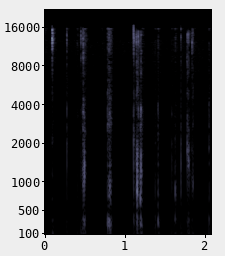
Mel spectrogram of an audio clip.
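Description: A person chewing food close to the microphone: a string of short, irregular mouth clicks and smacks.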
